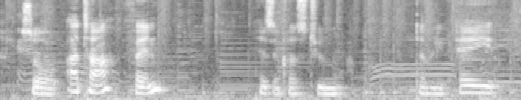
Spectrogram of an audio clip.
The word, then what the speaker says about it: eta: It's a Greek letter, eta, written as eta, but pronounced as ata. So, ata fan is equals to WA uh P input.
